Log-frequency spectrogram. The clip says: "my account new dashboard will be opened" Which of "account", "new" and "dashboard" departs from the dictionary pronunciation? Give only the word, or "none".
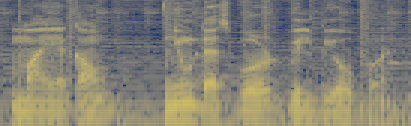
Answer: dashboard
